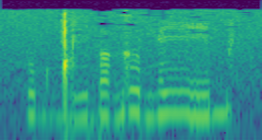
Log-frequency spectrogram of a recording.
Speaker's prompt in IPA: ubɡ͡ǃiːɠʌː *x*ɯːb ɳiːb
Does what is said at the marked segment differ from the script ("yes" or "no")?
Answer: yes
